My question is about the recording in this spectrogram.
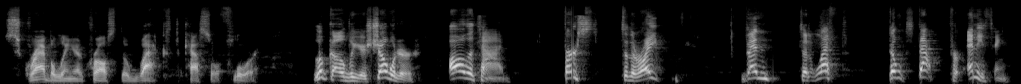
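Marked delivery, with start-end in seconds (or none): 3.1-10.1 high, fast bossy brother mouse; Furlough. A narrator's reading. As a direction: rattle off orders like a jittery brother. Furlough instructs.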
